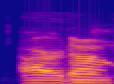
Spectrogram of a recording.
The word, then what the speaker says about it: Artem: to examine the Stevenson versus, how do you pronounce this man's name? Artem.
